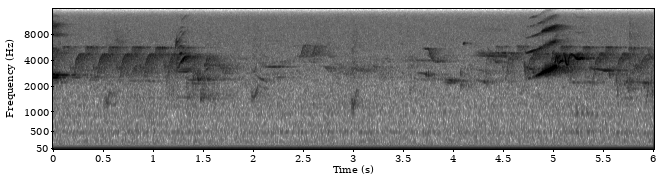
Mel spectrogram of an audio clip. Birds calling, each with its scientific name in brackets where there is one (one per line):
Iiwi (Drepanis coccinea)
Hawaii Amakihi (Chlorodrepanis virens)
